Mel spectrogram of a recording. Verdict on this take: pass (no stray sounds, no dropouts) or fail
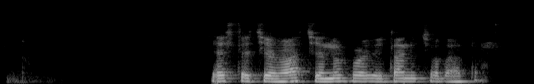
pass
